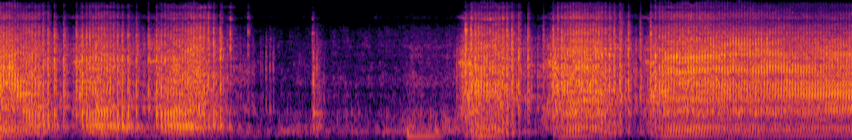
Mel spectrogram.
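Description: Milwaukee cordless rotary hammer chiselling concrete off the top of a PVC drain pipe. It runs in three bursts: about a second at the start, a short burst past the middle, and a steady run from just after three seconds on.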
